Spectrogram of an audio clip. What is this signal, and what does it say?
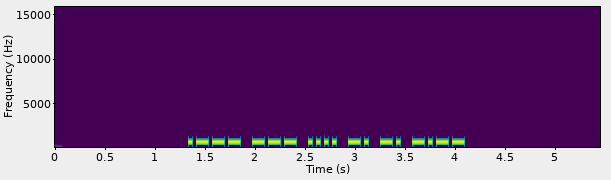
Morse code, heard as a keyed tone, about 30 wpm, 700 Hz. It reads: JOHNNY
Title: USA Common Names - 30wpm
